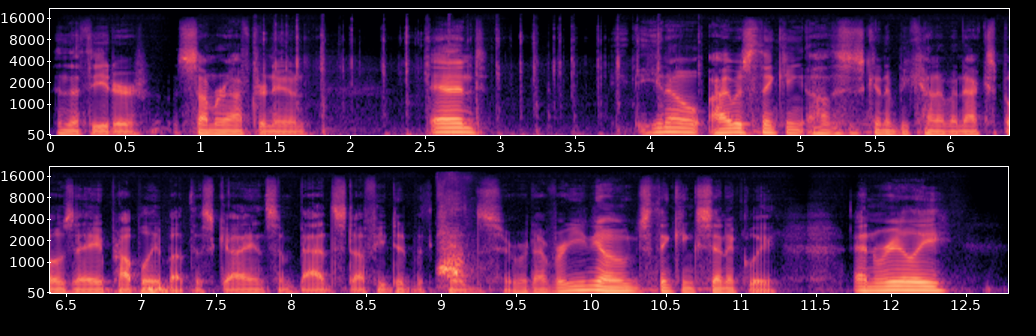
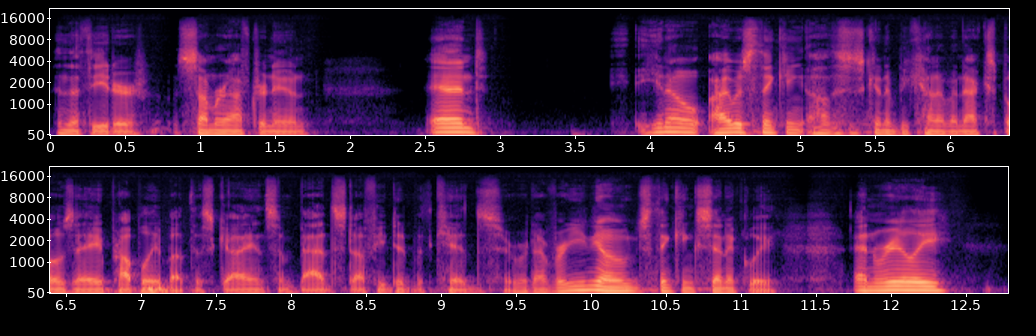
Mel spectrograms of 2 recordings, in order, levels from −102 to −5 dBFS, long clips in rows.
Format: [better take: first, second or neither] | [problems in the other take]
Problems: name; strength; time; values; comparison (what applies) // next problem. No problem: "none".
second | keyboard typing; faint; from 1.5 to 4.5 s; peak 20 dB below the speech // dog barking; noticeable; at 9 s; peak 1 dB below the speech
